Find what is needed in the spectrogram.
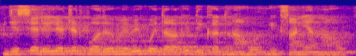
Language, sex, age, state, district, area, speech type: Hindi, male, 45-60, Bihar, Darbhanga, rural, spontaneous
